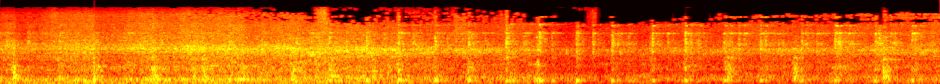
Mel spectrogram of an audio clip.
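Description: Steam-hauled passenger train passing close by along the platform: a steady rumble of coaches on the track, with frequent sharp clicks from the wheels running over the rail joints.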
